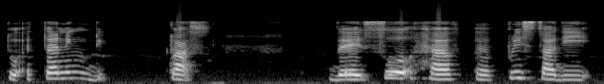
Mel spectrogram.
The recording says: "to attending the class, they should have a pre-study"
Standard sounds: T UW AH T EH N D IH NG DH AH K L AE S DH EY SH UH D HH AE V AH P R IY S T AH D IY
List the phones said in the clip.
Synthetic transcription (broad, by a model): T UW AH T EH N D IH NG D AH K L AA S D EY S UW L HH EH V AH P R IY S T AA D IY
